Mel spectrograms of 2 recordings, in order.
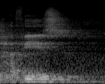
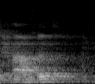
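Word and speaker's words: حافظ: Okay, someone who's Hafidh, okay, usually mispronounced as Hafiz, okay, is actually Hafidh. Someone who's a memorizer of the Quran, you say Hafidh.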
